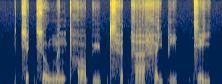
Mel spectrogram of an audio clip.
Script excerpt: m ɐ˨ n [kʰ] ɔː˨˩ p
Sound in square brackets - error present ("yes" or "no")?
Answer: yes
